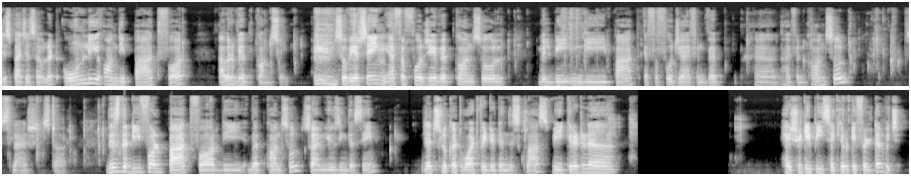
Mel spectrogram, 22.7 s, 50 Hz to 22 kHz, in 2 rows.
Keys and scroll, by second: 13.0 super+s.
